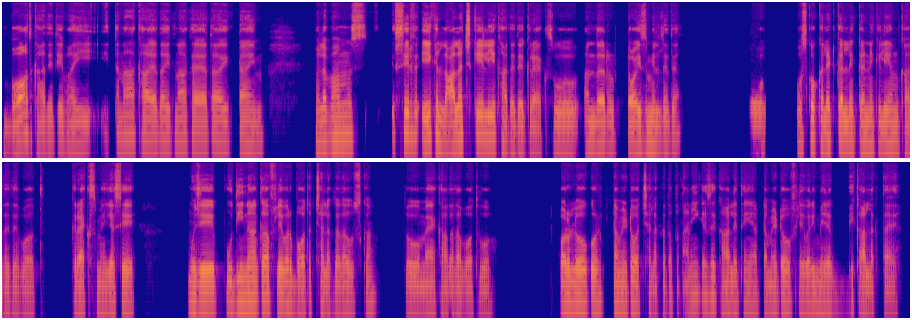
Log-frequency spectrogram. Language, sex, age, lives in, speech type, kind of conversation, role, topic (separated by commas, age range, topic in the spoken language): Hindi, male, 20-24, India, conversation, podcast, guest, Bachpan mein aapka sabse favourite snack kya tha, aur uske saath aap kaunsa khel khelte the?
